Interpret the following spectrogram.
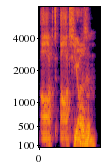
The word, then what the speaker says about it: Artyom: It's spelt Artyom. Artio. So there's an M at the end. Artyom.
